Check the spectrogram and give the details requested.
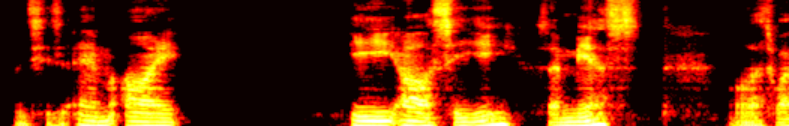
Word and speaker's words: Mierce: Are from a company, I'm going to try and pronounce this properly, called Mierce, which is M-I-E-R-C-E, so Mierce.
